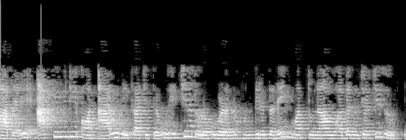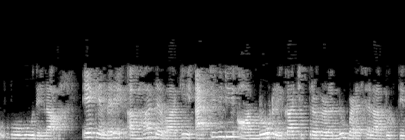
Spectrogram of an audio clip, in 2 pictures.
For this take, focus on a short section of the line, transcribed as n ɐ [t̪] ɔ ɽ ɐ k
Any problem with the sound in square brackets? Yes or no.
no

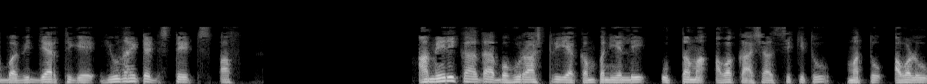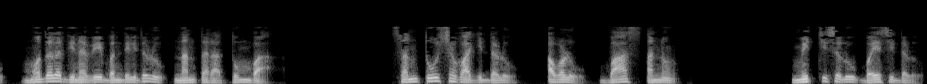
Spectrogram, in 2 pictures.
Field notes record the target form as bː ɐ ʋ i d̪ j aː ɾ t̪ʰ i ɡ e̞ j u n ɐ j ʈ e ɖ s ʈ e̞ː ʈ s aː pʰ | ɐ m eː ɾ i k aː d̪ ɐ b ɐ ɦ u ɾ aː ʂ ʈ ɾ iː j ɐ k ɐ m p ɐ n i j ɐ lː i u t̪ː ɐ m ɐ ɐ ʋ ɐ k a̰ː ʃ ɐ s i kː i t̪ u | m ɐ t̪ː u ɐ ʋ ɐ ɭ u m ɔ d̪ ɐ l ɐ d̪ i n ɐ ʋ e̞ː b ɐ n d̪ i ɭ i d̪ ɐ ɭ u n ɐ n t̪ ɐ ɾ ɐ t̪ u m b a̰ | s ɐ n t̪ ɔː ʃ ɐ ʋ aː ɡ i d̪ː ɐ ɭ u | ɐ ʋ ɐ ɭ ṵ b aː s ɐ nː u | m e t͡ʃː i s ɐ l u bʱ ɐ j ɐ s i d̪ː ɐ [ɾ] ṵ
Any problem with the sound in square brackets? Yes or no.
yes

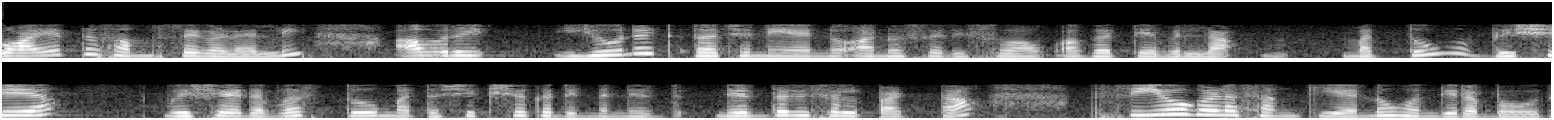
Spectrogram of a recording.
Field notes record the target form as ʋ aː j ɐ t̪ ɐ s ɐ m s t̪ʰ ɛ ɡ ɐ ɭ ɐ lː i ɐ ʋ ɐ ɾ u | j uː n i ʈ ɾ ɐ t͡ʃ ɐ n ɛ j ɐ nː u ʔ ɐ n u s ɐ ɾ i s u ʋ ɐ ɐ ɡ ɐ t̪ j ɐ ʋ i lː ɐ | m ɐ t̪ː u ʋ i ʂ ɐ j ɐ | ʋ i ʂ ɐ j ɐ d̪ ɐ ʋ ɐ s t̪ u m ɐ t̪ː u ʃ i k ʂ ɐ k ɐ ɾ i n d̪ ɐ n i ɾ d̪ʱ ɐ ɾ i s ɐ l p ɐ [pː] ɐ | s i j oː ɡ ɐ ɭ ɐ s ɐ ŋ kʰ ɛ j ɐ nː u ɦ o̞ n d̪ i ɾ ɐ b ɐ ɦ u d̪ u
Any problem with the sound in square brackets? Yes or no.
yes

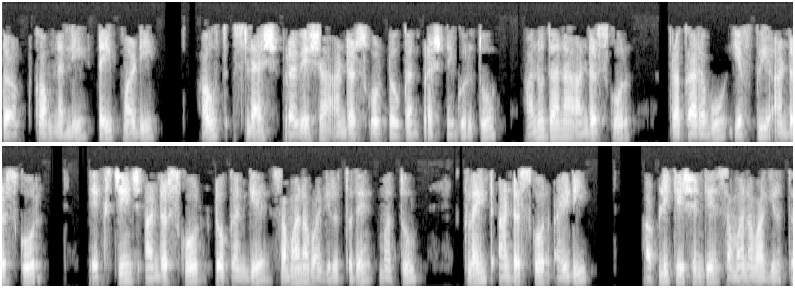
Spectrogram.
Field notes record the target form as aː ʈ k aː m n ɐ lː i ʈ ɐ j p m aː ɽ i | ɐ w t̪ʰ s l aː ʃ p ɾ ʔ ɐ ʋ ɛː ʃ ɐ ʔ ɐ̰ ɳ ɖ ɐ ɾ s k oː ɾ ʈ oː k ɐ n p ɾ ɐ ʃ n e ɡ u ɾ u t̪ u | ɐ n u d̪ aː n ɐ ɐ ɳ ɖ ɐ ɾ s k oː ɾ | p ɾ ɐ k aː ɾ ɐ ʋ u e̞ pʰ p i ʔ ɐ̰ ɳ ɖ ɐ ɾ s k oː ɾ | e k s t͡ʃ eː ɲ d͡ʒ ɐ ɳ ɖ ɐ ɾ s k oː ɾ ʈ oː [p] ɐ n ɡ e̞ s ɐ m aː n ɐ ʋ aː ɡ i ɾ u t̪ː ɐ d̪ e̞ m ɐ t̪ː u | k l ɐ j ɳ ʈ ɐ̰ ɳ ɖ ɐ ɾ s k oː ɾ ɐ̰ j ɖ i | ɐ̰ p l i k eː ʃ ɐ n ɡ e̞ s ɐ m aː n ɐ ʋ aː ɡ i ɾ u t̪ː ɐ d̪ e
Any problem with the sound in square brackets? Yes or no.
yes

